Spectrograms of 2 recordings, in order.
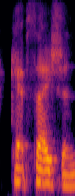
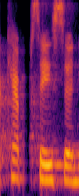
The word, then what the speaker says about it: capsaicin: one yeah and um capsaction that's how I pronounce the name I'm pronouncing it right the pepper yeah capsaicin yeah but going back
